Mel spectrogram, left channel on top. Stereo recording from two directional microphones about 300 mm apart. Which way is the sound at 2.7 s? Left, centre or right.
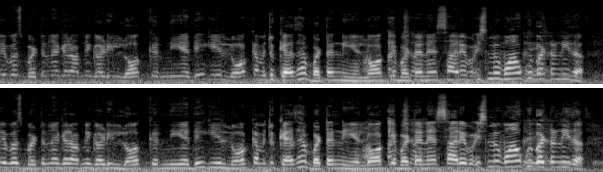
Centre.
